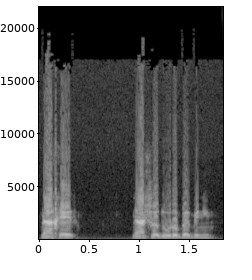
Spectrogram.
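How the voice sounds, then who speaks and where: A man reading short practice sentences aloud for language learners, slowly and with careful enunciation. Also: fairly low pitch, very animated, fairly bright tone, no room sound. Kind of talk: read-aloud Persian drill sentences for learners.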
